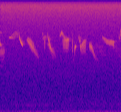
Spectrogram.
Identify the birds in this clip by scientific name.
Alauda arvensis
